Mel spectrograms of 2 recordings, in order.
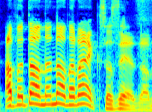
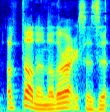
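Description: First: High, loud mock Italian accent; Russell Crowe's Italian accent. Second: Said in the usual way. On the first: Host mimics an exorcist pleased with himself, exaggerated Italian accent. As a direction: ham up a proud Italian accent, pitched high. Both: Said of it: "very good impression of his Italian accent".

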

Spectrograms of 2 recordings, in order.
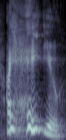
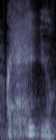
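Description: First: High, slow, louder wail; anguished cry. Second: Soft whispered creature hatred; tearful whisper. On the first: Preacher as crying Smeagol facing Gollum, wailing. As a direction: wail it out at your tormentor. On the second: Preacher as crying Smeagol facing Gollum, whispered hurt. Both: Acted. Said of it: "And as Smeagol cries".

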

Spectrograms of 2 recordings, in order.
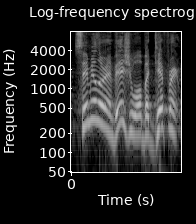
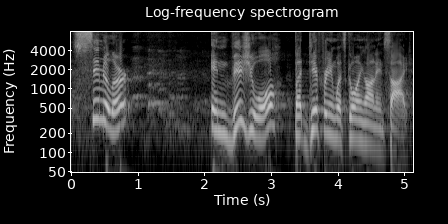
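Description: First: Similar high and firm, different stressed; serious insistence. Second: High, laughing through Similar in visual; chuckles while explaining. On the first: Preacher to congregation, now serious and insistent. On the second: Preacher to congregation, laughing off their doubt. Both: Real, not acted. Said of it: "No, no, no, I'm serious".

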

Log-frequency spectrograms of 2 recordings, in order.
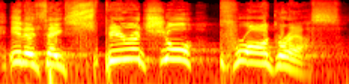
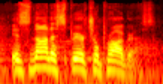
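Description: First: Loud, slow, higher shout leaning on spiritual; preached shout. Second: Much softer, lower, quick correction; quiet rebuttal. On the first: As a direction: thunder out "spiritual progress" from the pulpit. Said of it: "Growing as the saint is this". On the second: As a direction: drop the voice to knock down the excuse. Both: Real, not acted.

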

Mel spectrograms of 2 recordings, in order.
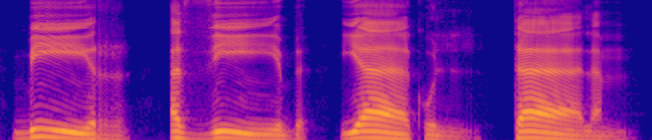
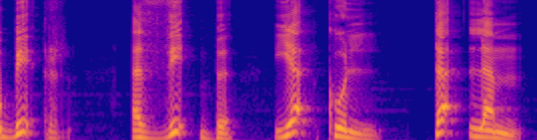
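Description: First: بير الذيب ياكل تالم slow, vowels stretched; no glottal catch in بير الذيب ياكل تالم, just long vowels; hamza turned long vowel. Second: بئر الذئب يأكل تألم each with a glottal catch; full hamza. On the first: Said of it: "فيبدلونها حرف مد". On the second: Teacher showing the difficult original, hamza fully sounded. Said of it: "يصعب عليهم النطق بالهمزة الساكنة". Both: Shown as a demonstration.

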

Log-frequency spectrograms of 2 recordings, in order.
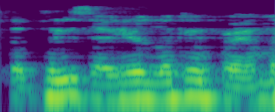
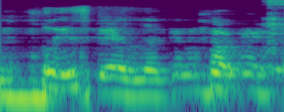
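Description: First: Teacher passing on news, higher than usual; lightly voiced teacher breaking the news; retold teacher's report. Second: High-pitched retold disbelief; mock-astonished repeat, much higher than usual; incredulous echo. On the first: Teacher's news, retold before the echo. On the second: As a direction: echo the news back, pitch jumping up. Pupil echoes teacher's news in disbelief.

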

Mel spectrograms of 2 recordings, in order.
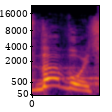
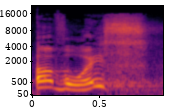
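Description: First: "the" punched harder than "voice"; emphatic "the", as the one and only; stress on THE. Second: "a" set apart before "voice"; stress on A. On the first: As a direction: hit the article "the" firmly, then let "voice" fall. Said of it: "He says". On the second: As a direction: lean on the article "a", ending on a rise. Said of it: "Notice he doesn't say". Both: Shown as a demonstration.

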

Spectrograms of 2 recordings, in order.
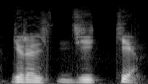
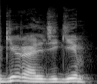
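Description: First: "Геральдике" slow and lower, with a clear k in the last syllable; "Геральдике" drawn out, final "ке" said distinctly; careful self-correction. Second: Said in the usual way. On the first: Real, not acted. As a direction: correct yourself, spelling out "Геральдике" syllable by syllable, ending on a crisp "ке". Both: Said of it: "правильнее так".

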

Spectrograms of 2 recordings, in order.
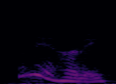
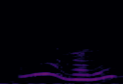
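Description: First: Said in the usual way. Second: High cooing pet voice; calling the cat. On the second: Real, not acted. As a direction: coo at the cat to come. Coaxing the cat to come.

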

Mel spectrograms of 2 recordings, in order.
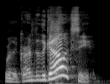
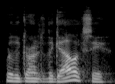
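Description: First: Higher, louder announcement; emphatic repeat. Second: Said in the usual way. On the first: Retold or imitated. Crew repeating their name to a baffled stranger, raised and emphatic. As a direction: proclaim it insistently, pitch up.

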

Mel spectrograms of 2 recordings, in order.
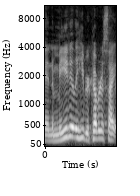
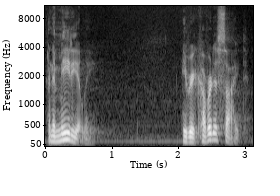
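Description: First: Very fast run through the verse; quick recap reading, no pauses; hurried re-read. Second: Low-pitched, deliberate reading with a long pause; unhurried verse, pausing after "immediately"; measured scripture reading. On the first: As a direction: rattle it off to reach the next part. Hurried re-read to reach congregation's part. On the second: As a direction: read it out solemnly, phrase by phrase. First solemn reading of the verse. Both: Real, not acted.

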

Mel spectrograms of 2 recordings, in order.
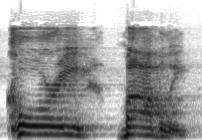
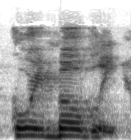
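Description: First: "Mobley" with a short open o, like "mob"; Mobley as MAH-blee. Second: "Mobley" with a long o, like "mobile"; Mobley as MOHB-lee. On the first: Host unsure of the name tries it, "Mobley" rhyming with "wobbly". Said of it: "Corey Mobley or Mobley". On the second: Host unsure of the name tries another way, "Mobley" with a long O. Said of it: "I don't know his name". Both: Shown as a demonstration.

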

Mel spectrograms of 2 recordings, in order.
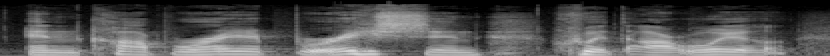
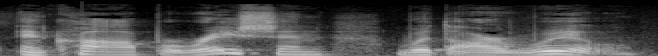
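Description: First: "cooperation" tangled mid-word, a real slip; tripped-up word. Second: Said in the usual way. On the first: Real, not acted. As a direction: stumble on "cooperation", doubling a syllable in the middle. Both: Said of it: "I'm messing up the words today".

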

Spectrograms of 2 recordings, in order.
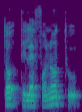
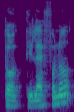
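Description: First: "telefonotu" with a second accent rising on the end, te-LE-fo-NO-tu; double accent. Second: "telefono" stressed on the third syllable from the end, te-LE-fono; accent third from end. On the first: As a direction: come up again on NO in "telefonotu". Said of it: "we come up again on the end to kind of join it all together". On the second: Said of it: "we come up again on the end". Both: Shown as a demonstration.

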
